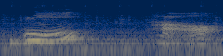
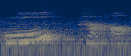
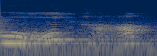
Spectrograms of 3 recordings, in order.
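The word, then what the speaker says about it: 你好: See here, third and a third. But when we really pronounce it, we would say what? We would say 你好. Yes, it's 你好, but it's not 你好.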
